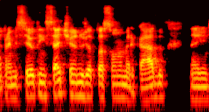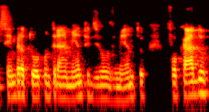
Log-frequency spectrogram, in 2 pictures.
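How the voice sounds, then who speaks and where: A man with a southern Brazilian accent speaks at a very fast pace, his intonation fairly even. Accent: gaúcho (southern Brazilian). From southern Brazil (Rio Grande do Sul). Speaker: leadership trainer. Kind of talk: online course lecture. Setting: recorded online class.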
